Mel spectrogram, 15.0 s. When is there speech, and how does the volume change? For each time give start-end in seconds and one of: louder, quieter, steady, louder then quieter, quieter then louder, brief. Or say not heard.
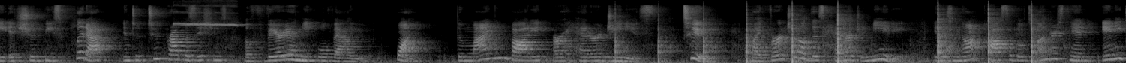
0.0-14.9 steady.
